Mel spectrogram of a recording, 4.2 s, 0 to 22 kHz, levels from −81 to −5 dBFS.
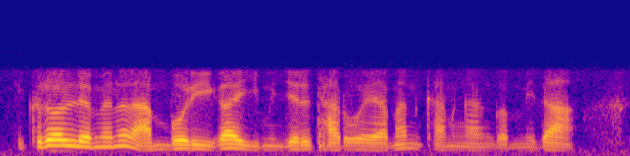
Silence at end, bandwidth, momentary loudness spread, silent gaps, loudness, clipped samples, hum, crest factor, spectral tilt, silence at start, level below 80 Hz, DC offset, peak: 0.05 s; 3.8 kHz; 14 LU; none; -19 LUFS; under 0.1%; none; 18 dB; -9 dB/octave; 0.1 s; -56 dBFS; under 0.1%; -2 dBFS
